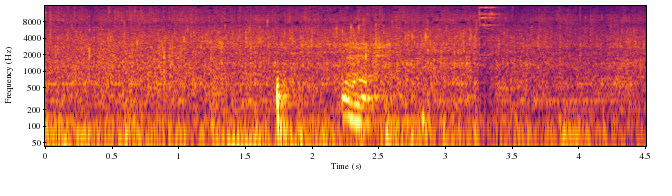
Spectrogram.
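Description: Tomato, onion and pepper sauce frying in a pan, a steady sizzle, with a single short knock a little under two seconds in.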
